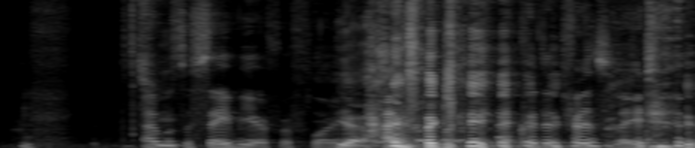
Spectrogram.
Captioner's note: laughing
